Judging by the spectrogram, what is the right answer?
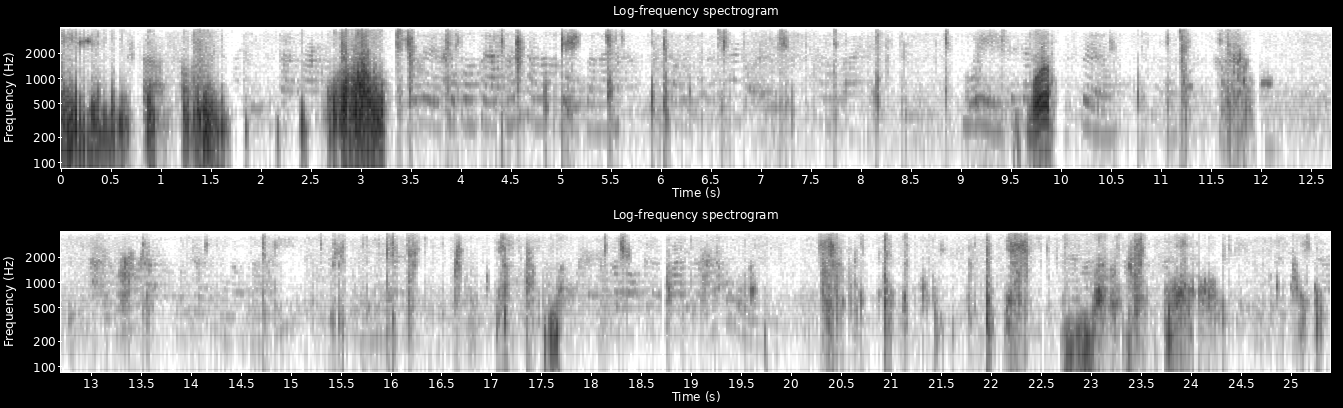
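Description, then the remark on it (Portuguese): A horse makes a few loud sounds that come and go, with scattered voices and background chatter over a phone-like line. “Cavalo aí, peraí, você.”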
